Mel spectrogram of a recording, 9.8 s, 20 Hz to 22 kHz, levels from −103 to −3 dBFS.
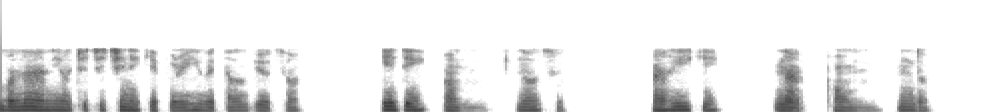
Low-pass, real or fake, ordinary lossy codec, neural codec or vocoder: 3.6 kHz; fake; none; codec, 16 kHz, 8 kbps, FreqCodec, smaller model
